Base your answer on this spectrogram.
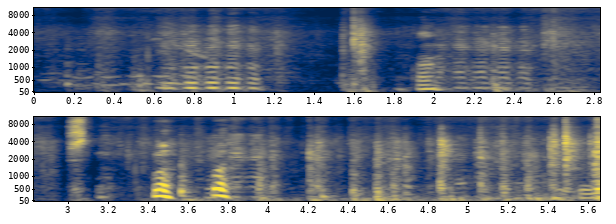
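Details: Pet goats being let out by their keeper give quavering, stuttered bleats in two bursts early on, while a man talks in Filipino amid shuffling and knocking.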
